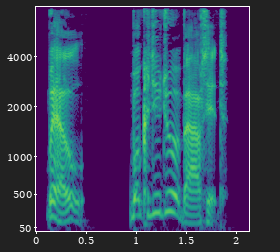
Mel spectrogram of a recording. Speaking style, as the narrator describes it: said Arthur

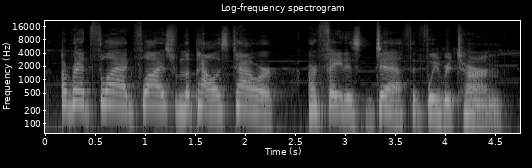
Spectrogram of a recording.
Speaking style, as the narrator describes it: called out

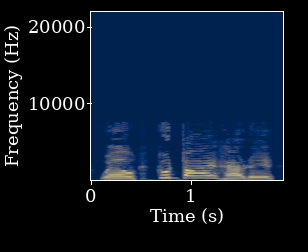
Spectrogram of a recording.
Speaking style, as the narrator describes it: Rita Skeeter called merrily

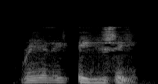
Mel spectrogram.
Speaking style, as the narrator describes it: he said softly

